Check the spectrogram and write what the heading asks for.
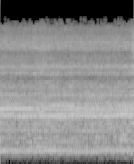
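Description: Small engine of a cactus chopper running steadily as a fixed-pitch drone, played back over loudspeakers into a lecture room.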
